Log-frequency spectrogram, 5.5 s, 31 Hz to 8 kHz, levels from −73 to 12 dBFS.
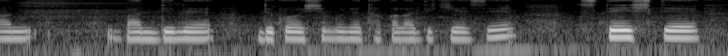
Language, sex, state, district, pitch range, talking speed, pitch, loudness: Nagamese, female, Nagaland, Dimapur, 170-190 Hz, 110 wpm, 175 Hz, -18 LUFS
